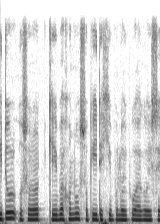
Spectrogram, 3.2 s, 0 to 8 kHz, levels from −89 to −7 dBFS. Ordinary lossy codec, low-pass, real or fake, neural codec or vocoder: none; 7.2 kHz; real; none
